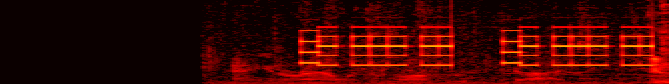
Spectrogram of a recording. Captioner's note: cell phone beeping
